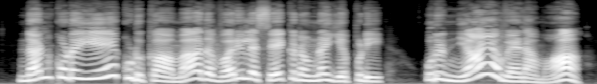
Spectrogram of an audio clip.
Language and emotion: Tamil, angry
